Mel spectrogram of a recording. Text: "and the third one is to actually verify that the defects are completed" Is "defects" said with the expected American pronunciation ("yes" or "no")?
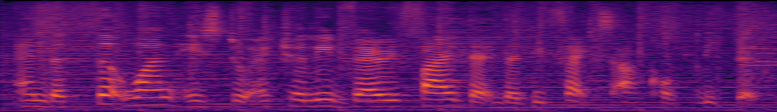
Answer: yes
